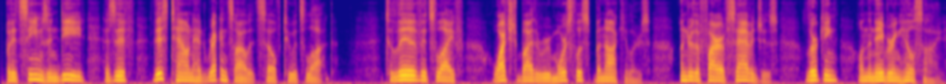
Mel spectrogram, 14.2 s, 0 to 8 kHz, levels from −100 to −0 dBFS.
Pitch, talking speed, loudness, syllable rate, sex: 135 Hz, 140 wpm, -19 LUFS, 4.7 syllables/s, male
